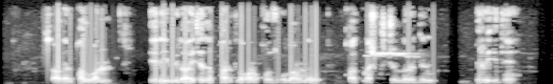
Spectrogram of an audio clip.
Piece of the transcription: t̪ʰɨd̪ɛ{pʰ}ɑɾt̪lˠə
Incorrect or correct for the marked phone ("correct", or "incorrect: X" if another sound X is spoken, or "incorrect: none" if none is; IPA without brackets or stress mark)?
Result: correct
